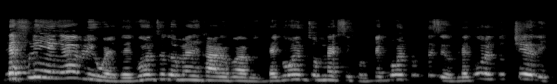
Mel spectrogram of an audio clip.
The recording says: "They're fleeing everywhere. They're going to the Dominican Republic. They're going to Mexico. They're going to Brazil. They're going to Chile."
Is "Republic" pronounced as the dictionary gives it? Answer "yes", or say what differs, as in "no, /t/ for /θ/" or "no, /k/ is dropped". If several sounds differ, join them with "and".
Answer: no, /b/ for /p/ and /l/ is dropped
